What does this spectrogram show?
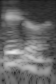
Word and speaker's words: Giger: talked about a bit is it giger or geiger how do you say that it's pronounced giger eager he basically they took his hellscape vision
